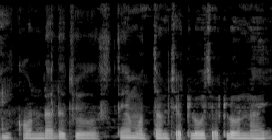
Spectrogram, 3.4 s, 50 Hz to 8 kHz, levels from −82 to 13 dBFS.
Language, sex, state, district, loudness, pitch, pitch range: Telugu, male, Telangana, Nalgonda, -24 LUFS, 95 Hz, 95-100 Hz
